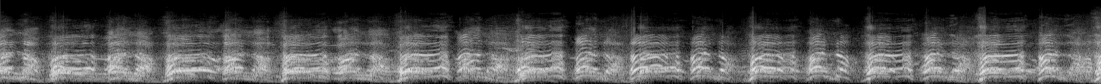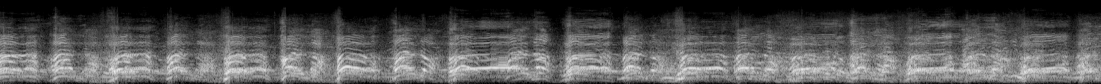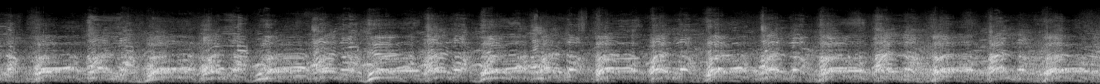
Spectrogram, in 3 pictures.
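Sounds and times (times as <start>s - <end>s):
crowd of men chanting: 0.0s - 33.0s.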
